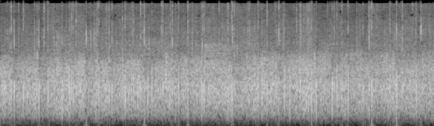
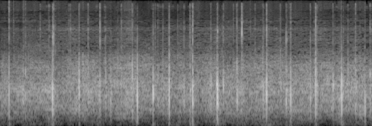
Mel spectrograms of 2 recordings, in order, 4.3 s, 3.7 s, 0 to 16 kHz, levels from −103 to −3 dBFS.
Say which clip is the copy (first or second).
second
